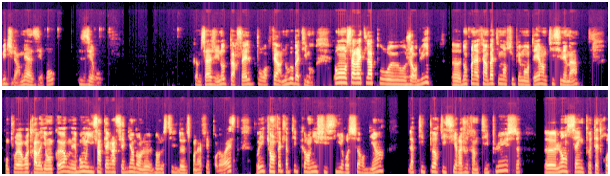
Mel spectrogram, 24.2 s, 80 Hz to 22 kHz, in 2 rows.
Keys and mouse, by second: 0.9 click, 2.7 Return, 3.4 click, 8.7 click, 10.6 click.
